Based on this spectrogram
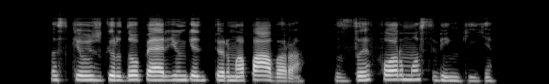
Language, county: Lithuanian, Šiauliai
